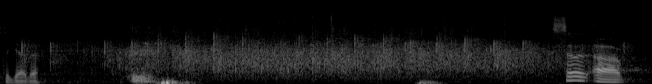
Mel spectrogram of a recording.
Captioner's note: applause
